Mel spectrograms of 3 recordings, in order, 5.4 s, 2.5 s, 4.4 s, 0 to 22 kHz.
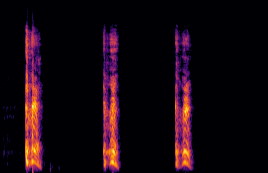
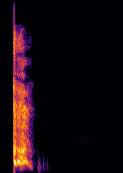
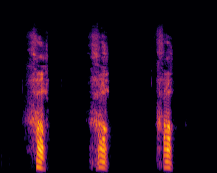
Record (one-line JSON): {"three_cough_length": "5.4 s", "three_cough_amplitude": 32768, "three_cough_signal_mean_std_ratio": 0.25, "cough_length": "2.5 s", "cough_amplitude": 32768, "cough_signal_mean_std_ratio": 0.27, "exhalation_length": "4.4 s", "exhalation_amplitude": 21675, "exhalation_signal_mean_std_ratio": 0.3, "survey_phase": "beta (2021-08-13 to 2022-03-07)", "age": "65+", "gender": "Male", "wearing_mask": "No", "symptom_none": true, "smoker_status": "Never smoked", "respiratory_condition_asthma": false, "respiratory_condition_other": false, "recruitment_source": "REACT", "submission_delay": "4 days", "covid_test_result": "Negative", "covid_test_method": "RT-qPCR", "influenza_a_test_result": "Negative", "influenza_b_test_result": "Negative"}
